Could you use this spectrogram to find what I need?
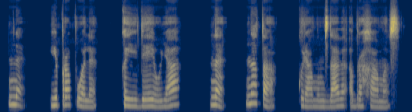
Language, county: Lithuanian, Panevėžys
